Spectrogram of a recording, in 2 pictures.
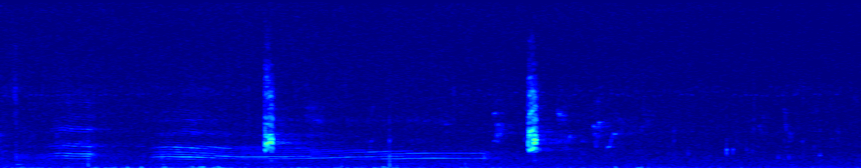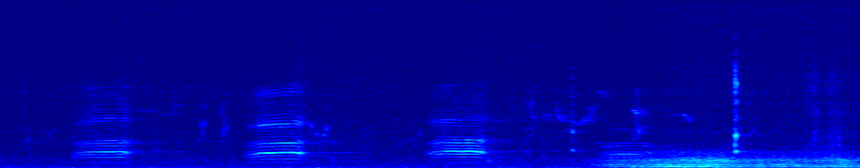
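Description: Bird calls: a long wavering call about a second in, two sharp clicks, then three short calls a little over a second apart. Near the end a steady rushing noise comes up.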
